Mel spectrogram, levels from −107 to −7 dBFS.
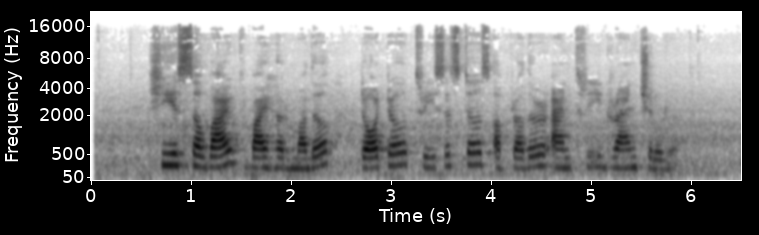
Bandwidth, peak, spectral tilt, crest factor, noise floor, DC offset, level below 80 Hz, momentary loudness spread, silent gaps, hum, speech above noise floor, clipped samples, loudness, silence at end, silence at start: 16.5 kHz; -2 dBFS; -4 dB/octave; 18 dB; -47 dBFS; under 0.1%; -60 dBFS; 16 LU; none; none; 27 dB; under 0.1%; -20 LUFS; 0.65 s; 0.6 s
